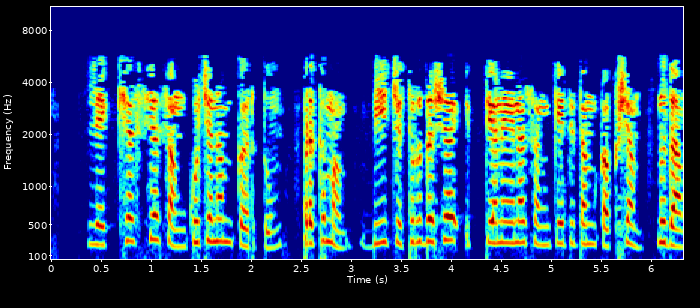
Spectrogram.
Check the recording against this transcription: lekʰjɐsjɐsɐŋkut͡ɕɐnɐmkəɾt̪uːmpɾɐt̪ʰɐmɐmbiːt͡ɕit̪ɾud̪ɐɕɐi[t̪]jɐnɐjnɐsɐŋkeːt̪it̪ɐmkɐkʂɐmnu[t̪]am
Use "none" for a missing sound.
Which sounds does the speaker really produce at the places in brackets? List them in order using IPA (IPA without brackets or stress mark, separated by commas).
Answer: t̪, d̪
